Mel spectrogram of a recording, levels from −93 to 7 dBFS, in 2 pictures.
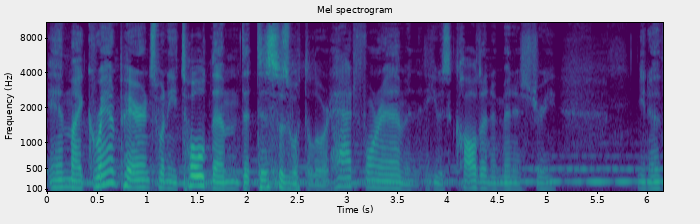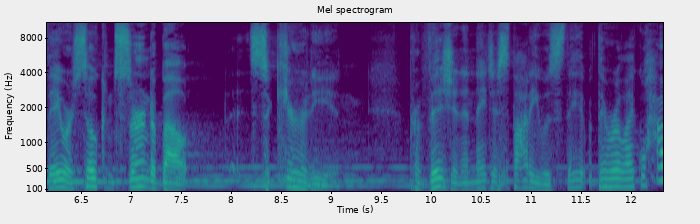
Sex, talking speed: male, 220 wpm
